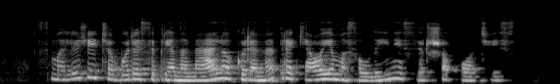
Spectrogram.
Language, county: Lithuanian, Vilnius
